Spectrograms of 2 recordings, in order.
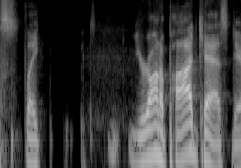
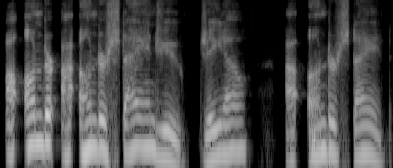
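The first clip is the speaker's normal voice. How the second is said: mock Southern accent; 5 semitones higher than usual. Cohost mocking Derek Carr's pep talk, Southern accent. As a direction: poke fun at the guest's Southern accent. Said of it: "His Southern accent from Bakersfield".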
